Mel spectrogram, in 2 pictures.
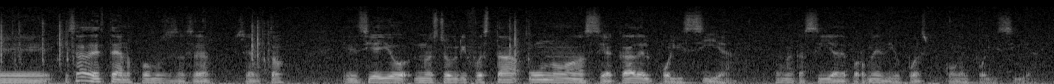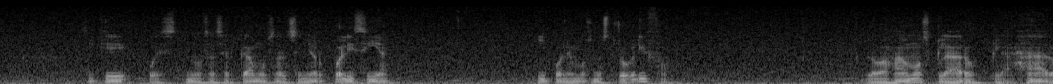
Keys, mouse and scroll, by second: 1.1 alt+Tab, 2.7 click, 3.6 alt+Tab, 6.1 alt+Tab, 8.2-10.4 drag, 10.6-11.7 drag, 12.4-16.1 drag, 16.9 click, 18.0-19.5 drag, 19.9 click.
